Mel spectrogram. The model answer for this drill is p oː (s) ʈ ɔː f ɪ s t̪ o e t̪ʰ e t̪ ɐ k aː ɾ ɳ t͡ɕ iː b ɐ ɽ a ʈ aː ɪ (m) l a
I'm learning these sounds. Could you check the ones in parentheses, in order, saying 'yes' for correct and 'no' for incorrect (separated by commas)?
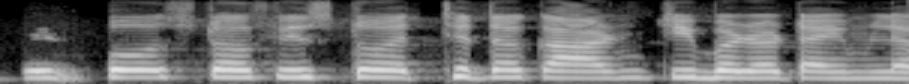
yes, yes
